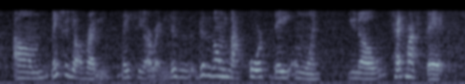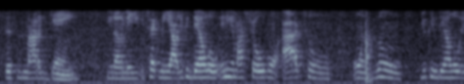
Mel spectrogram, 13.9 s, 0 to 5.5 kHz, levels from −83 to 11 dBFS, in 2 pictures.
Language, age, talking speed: English, 20-39, 225 wpm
